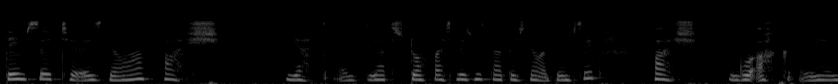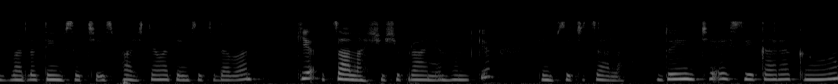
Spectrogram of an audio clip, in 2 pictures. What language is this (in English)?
Kashmiri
